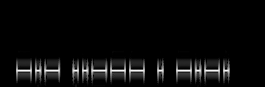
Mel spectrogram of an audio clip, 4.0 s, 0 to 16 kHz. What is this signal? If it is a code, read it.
Morse code, heard as a keyed tone, about 17 wpm, 700 Hz. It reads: K2EC
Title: USA Callsign DE Callsign - 4 Characters - 17wpm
